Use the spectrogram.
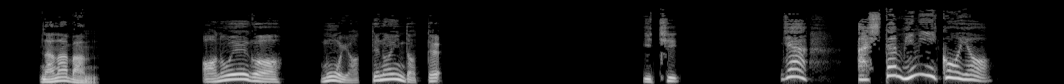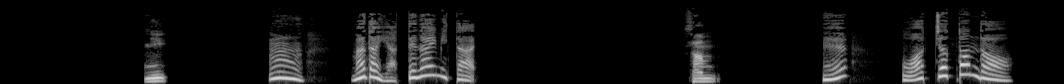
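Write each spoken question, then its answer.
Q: あの映画、もうやってないんだって。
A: 3: え、終わっちゃったんだ。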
